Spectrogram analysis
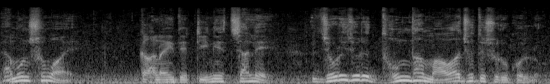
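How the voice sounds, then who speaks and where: Male narrator, scripted cartoon storytelling, mid-low voice, clear stormy noise behind. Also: animated, moderate pace.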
